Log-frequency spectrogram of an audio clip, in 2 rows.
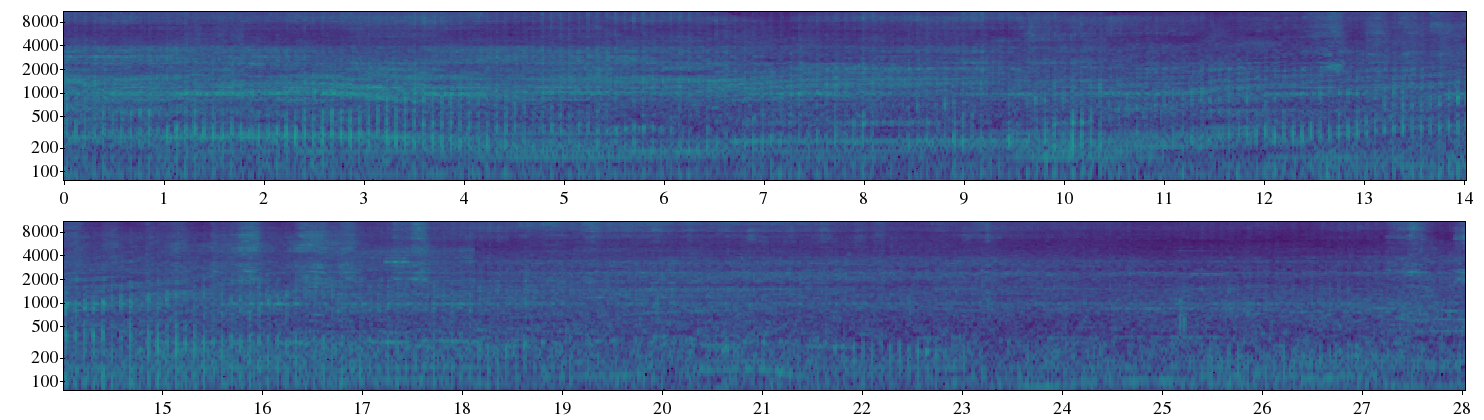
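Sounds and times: road noise on dirt road: 0:00.0 - 0:28.0
vehicle engine rumble: 0:00.0 - 0:28.0.

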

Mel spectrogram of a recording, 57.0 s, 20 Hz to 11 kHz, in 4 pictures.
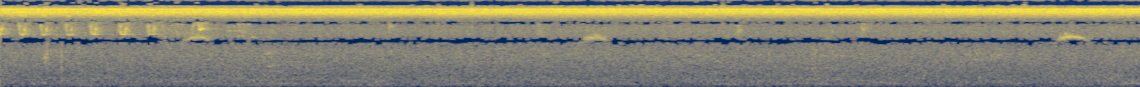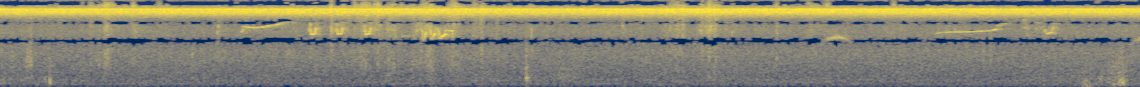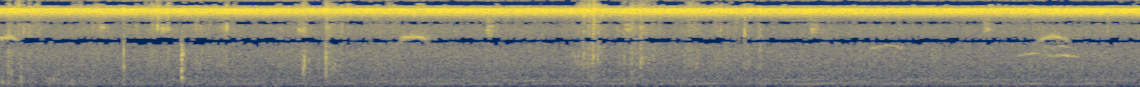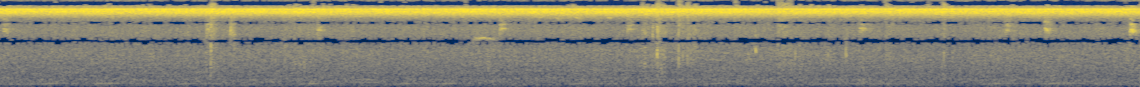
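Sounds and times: bird chirps: 0:17.3 - 0:20.0, 0:26.0 - 0:27.5
high-pitched insect drone: 0:38.6 - 0:43.0.

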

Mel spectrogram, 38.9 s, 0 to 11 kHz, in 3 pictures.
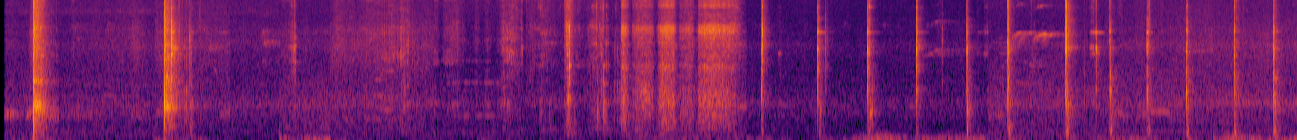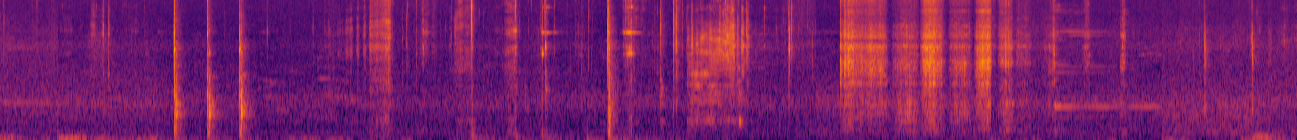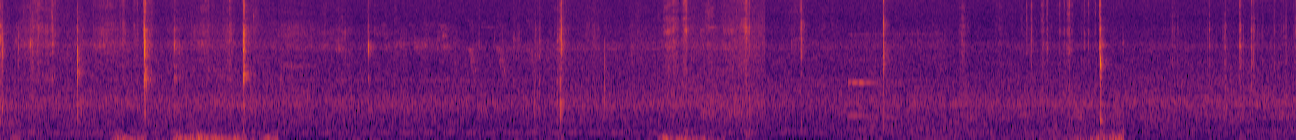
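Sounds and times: axe chopping on wooden block: 0:00.3 - 0:00.6, 0:14.7 - 0:15.6
saw cutting wood: 0:21.4 - 0:23.6.

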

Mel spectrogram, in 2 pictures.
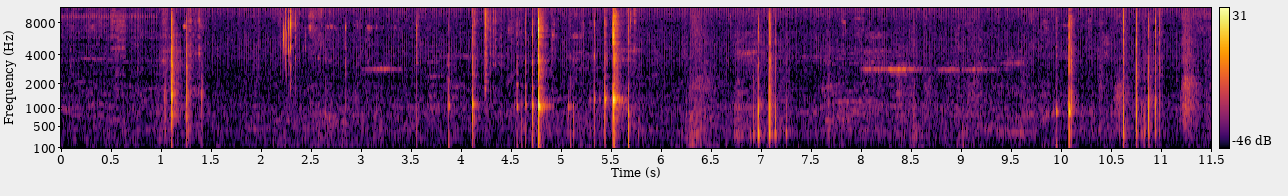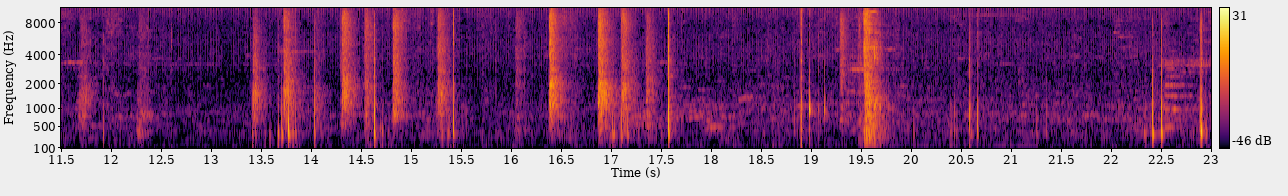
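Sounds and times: grinding chews: 0:02.2 - 0:03.0, 0:03.9 - 0:05.8
biting hard clay cracks: 0:03.9 - 0:05.8.

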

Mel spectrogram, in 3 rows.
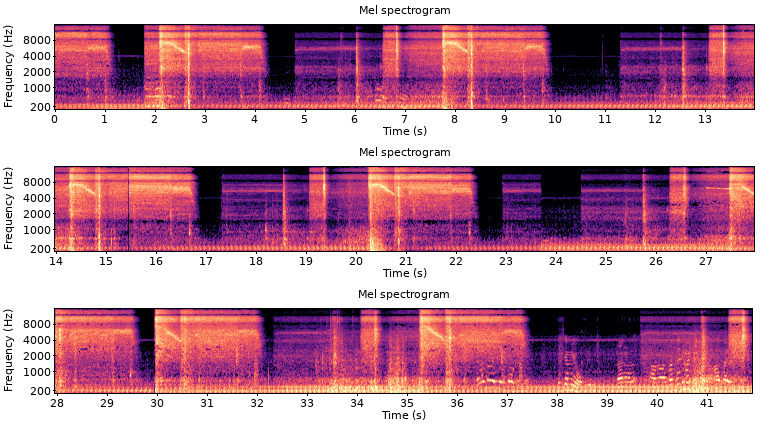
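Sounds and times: compressed air hissing: 0:00.0 - 0:01.2, 0:01.8 - 0:10.0, 0:11.3 - 0:22.4, 0:26.2 - 0:33.3, 0:34.0 - 0:37.5, 0:39.6 - 0:40.1, 0:41.3 - 0:41.9
steady machine hum: 0:00.0 - 0:41.9.

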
